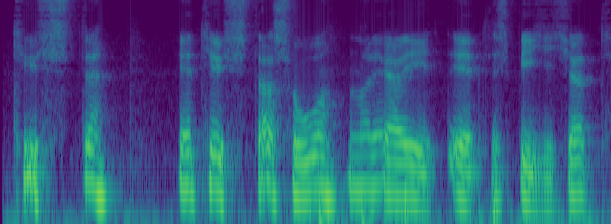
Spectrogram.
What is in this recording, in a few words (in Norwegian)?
tysste, Numedalsmål; E tyssta so når e har ete spikjikjøt.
